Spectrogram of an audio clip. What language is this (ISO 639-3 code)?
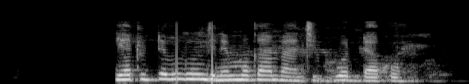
lug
